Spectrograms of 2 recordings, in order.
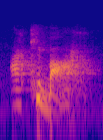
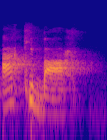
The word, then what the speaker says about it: Akbar: Se chama Jodar Akbar.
